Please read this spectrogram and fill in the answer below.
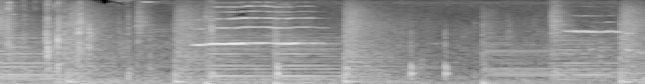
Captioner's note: door squeals open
